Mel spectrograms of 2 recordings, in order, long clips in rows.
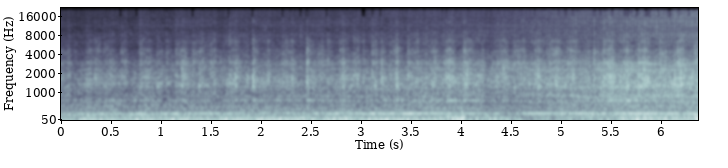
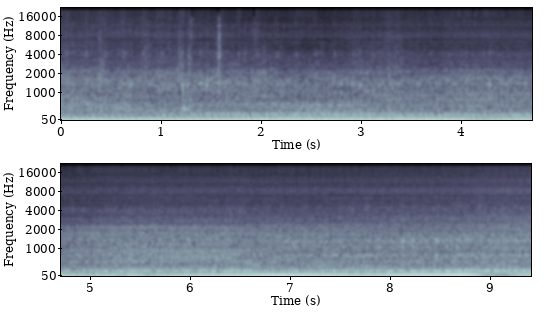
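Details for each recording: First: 1987 Mercedes 300SDL W126 OM603 diesel, cold start before diesel purge: loud, uneven clatter about three beats a second over the rumble at idle; no smoke, no blow-by. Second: 1987 Mercedes 300SDL W126 OM603 diesel, during diesel purge: steady, even idle with only soft, light clatter and no harsh knocking; much quieter after the purge.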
